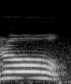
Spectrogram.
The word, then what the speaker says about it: โรค: ค ควาย นะ คะ มาเรียน รู้ คำ เชื้อ โรค อ่าน ว่า เชื้อ โรค พญา นาค อ่าน ว่า พญา นาค คำ ทั้ง 2 คำ นี้ สะกด ด้วย ค ควาย แต่ จะ ออก เสียง เหมือน ก ไก่ สะกด ค่ะ และ ตัว สุด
